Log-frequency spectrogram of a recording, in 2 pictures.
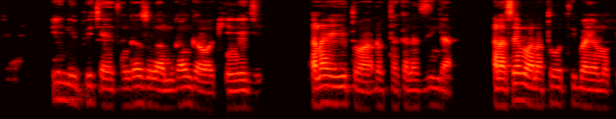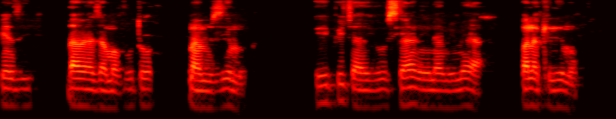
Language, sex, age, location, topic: Swahili, male, 18-24, Wajir, health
